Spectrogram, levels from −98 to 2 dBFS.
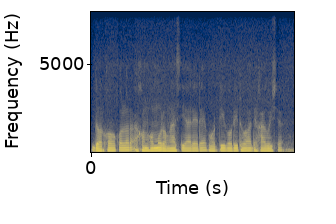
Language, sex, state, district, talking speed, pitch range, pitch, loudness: Assamese, male, Assam, Kamrup Metropolitan, 175 wpm, 120-130 Hz, 125 Hz, -16 LUFS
